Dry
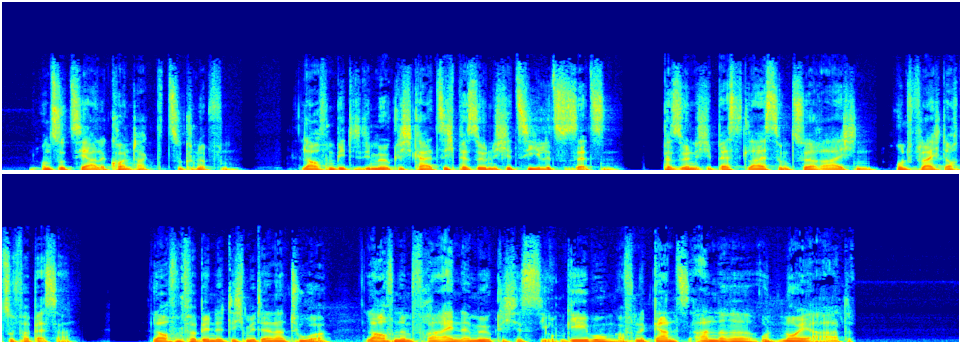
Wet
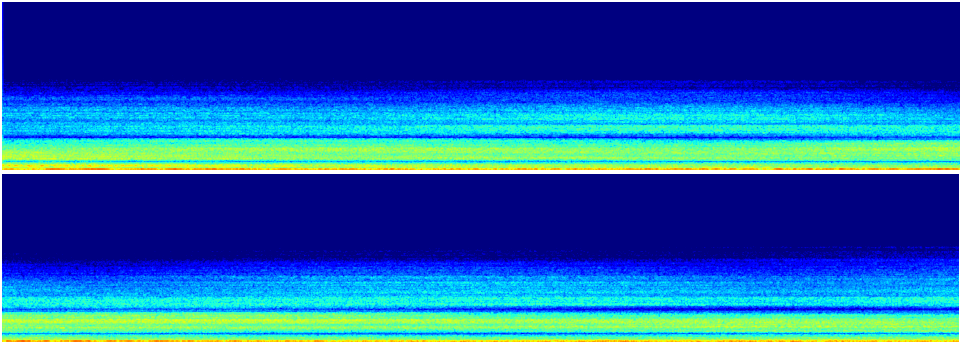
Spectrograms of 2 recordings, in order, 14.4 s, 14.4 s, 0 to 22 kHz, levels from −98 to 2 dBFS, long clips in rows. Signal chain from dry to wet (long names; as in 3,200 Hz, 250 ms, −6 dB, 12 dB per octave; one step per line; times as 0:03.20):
reverb reduction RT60 1.5 s
transient designer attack −7 dB, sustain +7 dB
loudspeaker in its box 170–4,200 Hz, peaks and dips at 190 Hz +6 dB, 490 Hz −9 dB, 900 Hz −3 dB
phaser with its sweep stopped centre 1,200 Hz, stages 6
spring reverb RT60 1.4 s, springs 48 ms, chirp 65 ms, DRR 3 dB
extreme stretch with random phases 16×, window 0.50 s, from 0:03.22
level +3 dB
